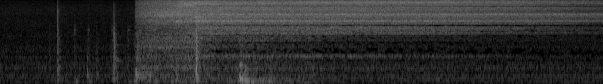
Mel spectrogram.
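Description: A few light clicks as a dash air-brake valve knob is pushed in, then, about a second and a half in, a loud hiss of compressed air that slowly fades: the semi truck's air brakes releasing.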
